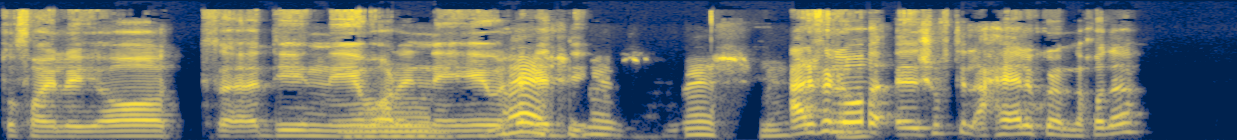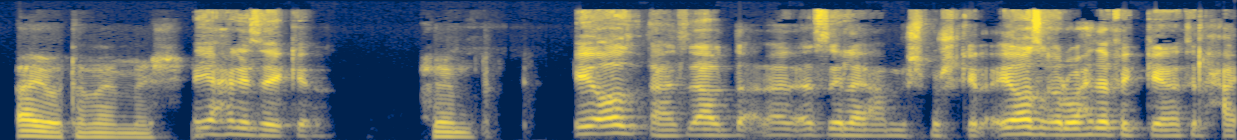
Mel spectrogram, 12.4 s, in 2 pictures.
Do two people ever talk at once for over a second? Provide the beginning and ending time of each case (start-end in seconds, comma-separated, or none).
1.7-3.0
